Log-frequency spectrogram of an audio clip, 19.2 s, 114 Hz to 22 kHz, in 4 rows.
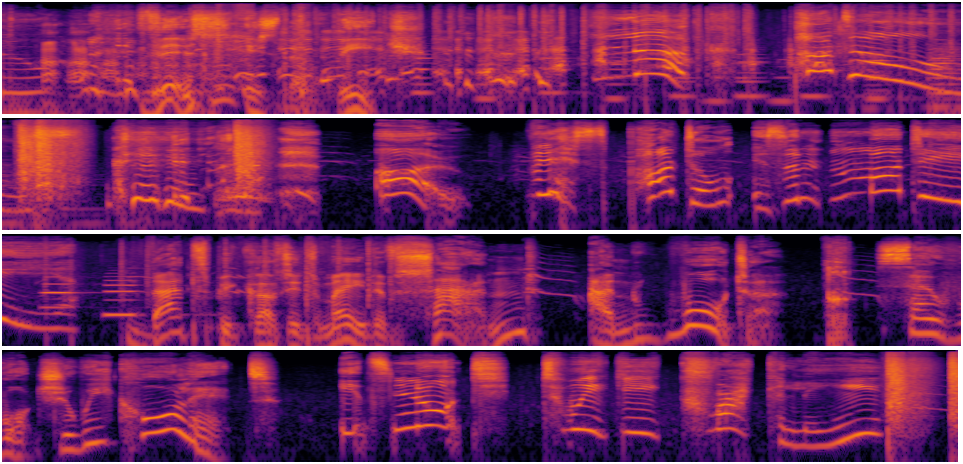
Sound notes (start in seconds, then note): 0.0 laughter; 2.7 giggling; 5.3 laughter; 13.9 snorting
